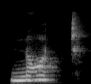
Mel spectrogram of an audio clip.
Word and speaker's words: knot: exactly the same manner not because the K in the first word is Silent not not they are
